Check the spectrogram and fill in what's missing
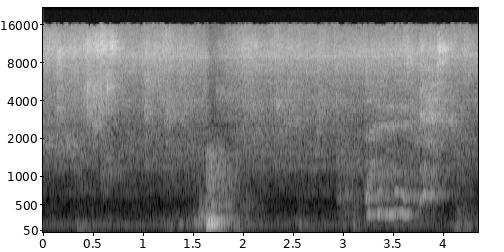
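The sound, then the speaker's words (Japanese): Shower water runs steadily throughout in a bathroom, a broad hissing spray with a brief dull knock partway through and a slight shift in the splashing tone toward the end. “引き続きシャワーを当てます”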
